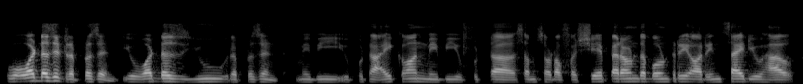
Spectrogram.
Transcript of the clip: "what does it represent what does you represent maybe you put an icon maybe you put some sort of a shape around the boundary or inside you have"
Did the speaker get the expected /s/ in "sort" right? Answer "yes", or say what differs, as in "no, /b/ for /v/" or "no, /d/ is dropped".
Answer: yes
